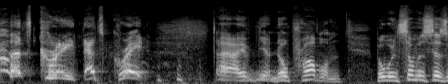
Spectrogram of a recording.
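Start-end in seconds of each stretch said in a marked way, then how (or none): 0.0-1.4 laughed out, high and loud; laughing. Real, not acted. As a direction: brush the insult off through a laugh. Laughing off an insult.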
